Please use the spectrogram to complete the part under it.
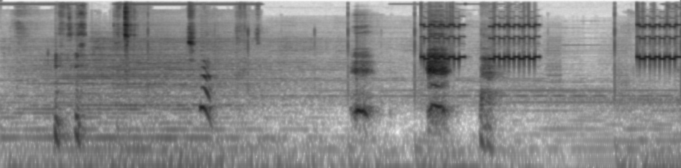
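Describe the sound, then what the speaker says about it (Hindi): A phone rings in repeated electronic bursts, fairly close, with other short noises and movement sounds scattered between the rings. "अरे यार, कौन मनुष्य फोन कर रहा है?"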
